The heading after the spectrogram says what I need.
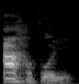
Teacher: Basta você falar a palavra, você fala árvore, demora mais no ar. Então ela já é proporoxito, né?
